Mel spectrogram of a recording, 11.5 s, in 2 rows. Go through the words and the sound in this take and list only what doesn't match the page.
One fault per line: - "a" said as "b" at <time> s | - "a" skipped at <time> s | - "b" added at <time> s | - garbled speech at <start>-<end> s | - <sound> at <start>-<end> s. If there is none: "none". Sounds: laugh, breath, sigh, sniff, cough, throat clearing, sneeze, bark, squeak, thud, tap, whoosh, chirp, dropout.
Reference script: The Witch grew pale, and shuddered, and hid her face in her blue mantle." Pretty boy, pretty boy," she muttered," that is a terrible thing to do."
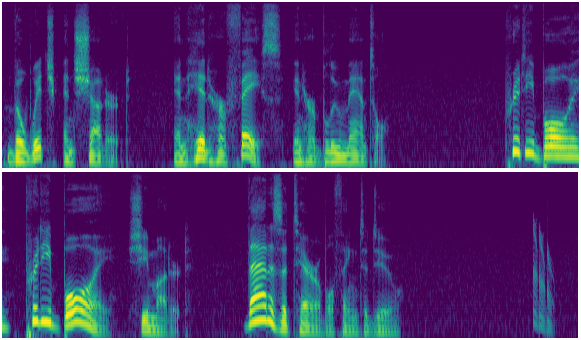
- "grew pale" skipped at 0.6 s
- chirp at 11.1-11.3 s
